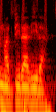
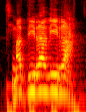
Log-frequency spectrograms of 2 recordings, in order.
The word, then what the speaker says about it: Mabviravira: How do you say Mabhiravira? I say Mabhiravira. You're talking to Sacha Chuwasa and Joan Seddon and Donald Mabhiravira. I That's the story we were saying. Get it right. Mabhiravira.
